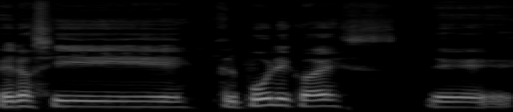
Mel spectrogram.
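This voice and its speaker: A man's fairly high voice with fairly even intonation, dry and close with no echo. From Argentina, Corrientes (Iberá wetlands). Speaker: park ranger. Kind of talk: interview. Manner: halting, many fillers.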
